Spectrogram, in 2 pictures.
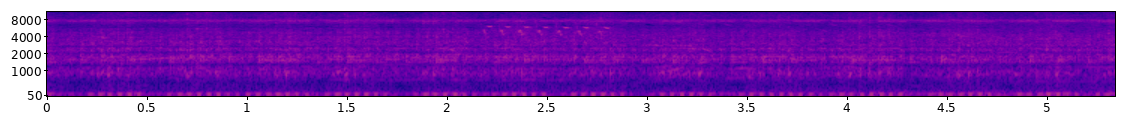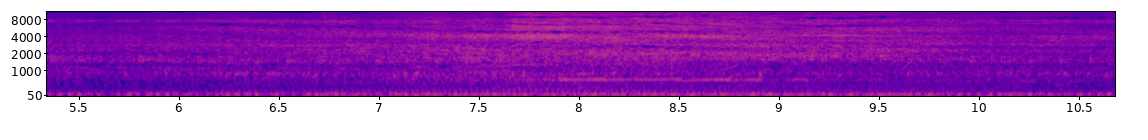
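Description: Diesel tractor engine running steadily at work, pulling a nine-tine cultivator between sugarcane rows, heard from a distance as a low throb that grows a little louder in the last few seconds.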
